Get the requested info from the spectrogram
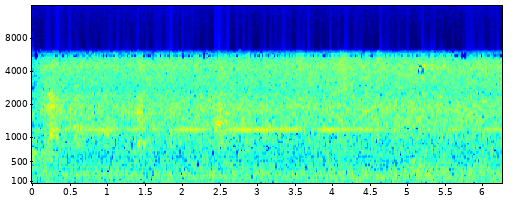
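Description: Steady background noise with a faint, thin high tone that comes and goes: the room tone of a quiet dog kennel, with no barking.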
